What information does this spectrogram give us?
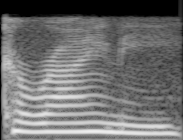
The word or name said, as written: carinae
